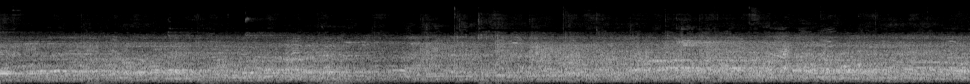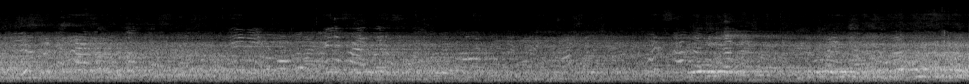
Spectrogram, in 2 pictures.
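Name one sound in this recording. A crowd of spectators chatters and cheers throughout a large echoing hall.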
